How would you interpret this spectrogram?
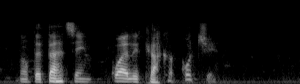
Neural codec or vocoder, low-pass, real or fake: codec, 16 kHz, 1 kbps, X-Codec, HuBERT features, trained on general audio; 7.2 kHz; fake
